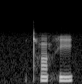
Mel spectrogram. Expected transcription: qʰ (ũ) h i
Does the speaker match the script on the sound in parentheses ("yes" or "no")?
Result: yes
